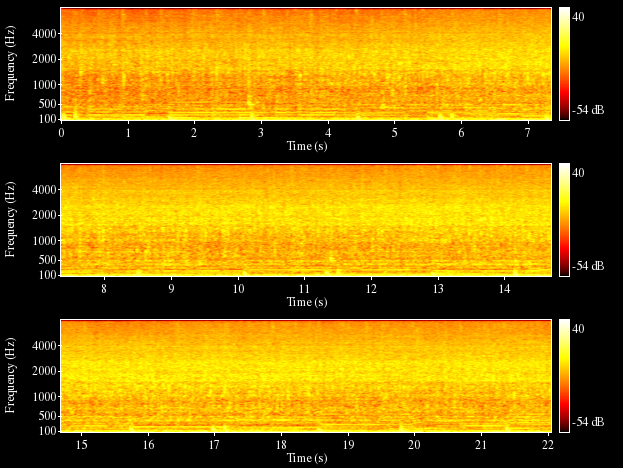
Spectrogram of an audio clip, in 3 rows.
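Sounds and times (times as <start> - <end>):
chicken deep-frying in hot oil: 0.0 - 22.0
soft background music: 0.0 - 22.0.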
